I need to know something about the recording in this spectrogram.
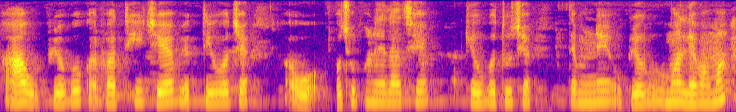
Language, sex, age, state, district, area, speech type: Gujarati, female, 18-30, Gujarat, Rajkot, rural, spontaneous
